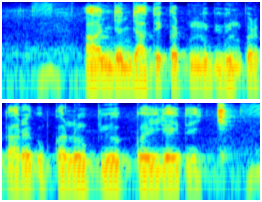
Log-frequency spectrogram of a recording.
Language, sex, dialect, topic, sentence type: Maithili, male, Southern/Standard, agriculture, statement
